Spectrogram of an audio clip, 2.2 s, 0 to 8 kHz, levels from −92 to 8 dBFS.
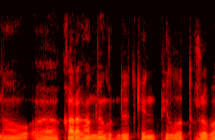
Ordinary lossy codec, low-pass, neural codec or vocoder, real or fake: Opus, 32 kbps; 7.2 kHz; none; real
